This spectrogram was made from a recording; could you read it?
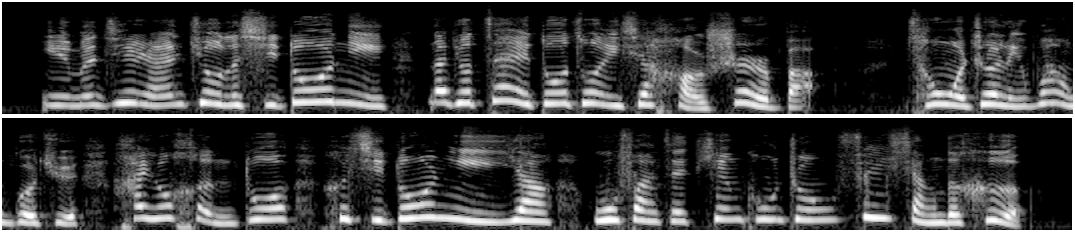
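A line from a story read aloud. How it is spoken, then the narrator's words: Straining shout. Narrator (Chinese): 姑斯扯着嗓子喊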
